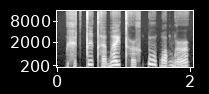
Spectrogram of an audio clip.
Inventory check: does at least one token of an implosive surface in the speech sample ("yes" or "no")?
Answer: yes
